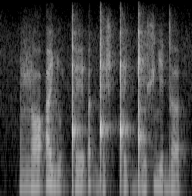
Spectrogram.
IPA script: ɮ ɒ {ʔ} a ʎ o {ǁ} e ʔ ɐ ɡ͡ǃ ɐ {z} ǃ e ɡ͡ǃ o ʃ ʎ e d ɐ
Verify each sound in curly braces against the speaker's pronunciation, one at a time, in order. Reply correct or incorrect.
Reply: correct, incorrect: ǃ, incorrect: ʃ

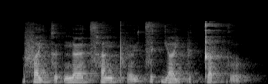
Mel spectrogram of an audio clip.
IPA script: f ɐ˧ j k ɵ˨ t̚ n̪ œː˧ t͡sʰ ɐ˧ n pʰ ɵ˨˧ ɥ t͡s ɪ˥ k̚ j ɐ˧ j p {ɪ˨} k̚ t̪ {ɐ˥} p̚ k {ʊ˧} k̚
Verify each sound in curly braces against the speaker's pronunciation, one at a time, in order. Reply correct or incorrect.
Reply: incorrect: ɪ˧, incorrect: ɐ˧, incorrect: ʊ˨˥

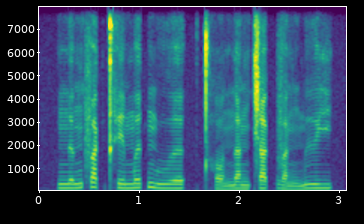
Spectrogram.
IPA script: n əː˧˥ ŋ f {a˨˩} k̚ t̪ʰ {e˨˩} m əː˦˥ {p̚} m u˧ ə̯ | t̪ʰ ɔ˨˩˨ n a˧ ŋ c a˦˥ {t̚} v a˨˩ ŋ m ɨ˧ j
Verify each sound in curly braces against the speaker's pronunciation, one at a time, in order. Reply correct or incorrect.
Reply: incorrect: a˦˥, incorrect: e˧, incorrect: t̚, incorrect: k̚

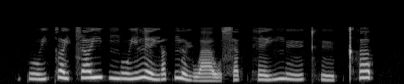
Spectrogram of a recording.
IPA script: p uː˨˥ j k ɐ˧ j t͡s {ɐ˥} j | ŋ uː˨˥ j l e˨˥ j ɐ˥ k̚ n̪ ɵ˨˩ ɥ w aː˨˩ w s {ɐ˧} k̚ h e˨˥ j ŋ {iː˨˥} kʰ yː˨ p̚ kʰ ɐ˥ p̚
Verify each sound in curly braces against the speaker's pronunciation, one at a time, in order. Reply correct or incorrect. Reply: correct, correct, incorrect: yː˨˥

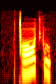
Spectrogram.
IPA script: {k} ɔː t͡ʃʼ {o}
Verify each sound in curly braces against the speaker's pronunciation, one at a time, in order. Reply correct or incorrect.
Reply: incorrect: ǀ, incorrect: u

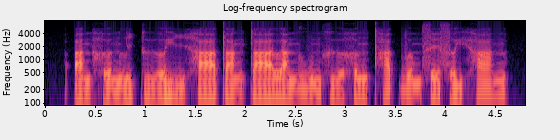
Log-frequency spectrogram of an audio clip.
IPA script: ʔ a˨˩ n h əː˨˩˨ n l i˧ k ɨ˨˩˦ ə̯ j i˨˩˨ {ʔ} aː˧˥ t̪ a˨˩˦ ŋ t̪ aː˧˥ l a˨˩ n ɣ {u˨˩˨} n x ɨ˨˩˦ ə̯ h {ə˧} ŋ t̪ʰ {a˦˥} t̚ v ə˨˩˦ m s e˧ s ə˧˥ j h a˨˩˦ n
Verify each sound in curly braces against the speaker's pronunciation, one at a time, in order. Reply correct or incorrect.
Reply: incorrect: h, correct, correct, incorrect: a˨˩

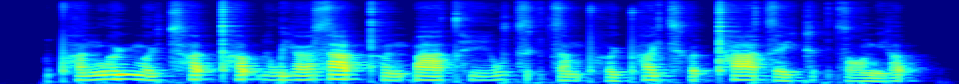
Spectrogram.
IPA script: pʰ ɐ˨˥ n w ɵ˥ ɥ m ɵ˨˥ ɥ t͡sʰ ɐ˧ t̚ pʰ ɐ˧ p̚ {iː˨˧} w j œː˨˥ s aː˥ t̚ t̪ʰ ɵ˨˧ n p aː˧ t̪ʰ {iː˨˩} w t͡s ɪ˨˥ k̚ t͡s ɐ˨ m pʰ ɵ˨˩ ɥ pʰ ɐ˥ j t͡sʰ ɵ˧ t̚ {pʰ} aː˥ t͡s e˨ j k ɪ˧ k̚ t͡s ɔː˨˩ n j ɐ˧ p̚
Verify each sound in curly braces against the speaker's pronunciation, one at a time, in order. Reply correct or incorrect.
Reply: incorrect: iː˨, incorrect: iː˨˥, correct

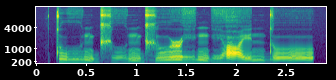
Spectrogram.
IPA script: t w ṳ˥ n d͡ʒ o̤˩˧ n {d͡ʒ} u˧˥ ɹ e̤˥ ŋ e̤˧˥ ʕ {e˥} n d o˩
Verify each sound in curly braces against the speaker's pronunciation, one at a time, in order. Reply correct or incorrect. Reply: correct, incorrect: e˩

